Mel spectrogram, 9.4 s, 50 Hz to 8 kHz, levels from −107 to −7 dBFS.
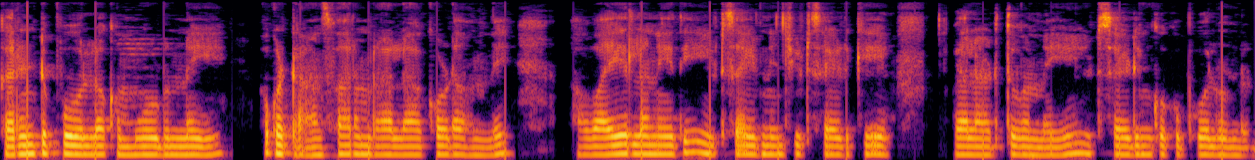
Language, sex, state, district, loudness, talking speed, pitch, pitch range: Telugu, female, Andhra Pradesh, Guntur, -24 LUFS, 140 wpm, 155 Hz, 150-165 Hz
